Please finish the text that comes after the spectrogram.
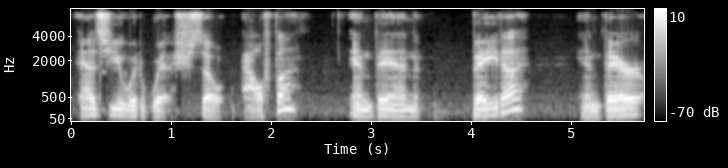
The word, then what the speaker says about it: alpha: So we begin here with alpha, and here is the lowercase letter, and then the uppercase letter as in father.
